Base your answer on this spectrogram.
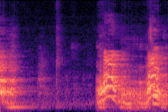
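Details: Labrador Retriever puppy barking indoors while being told in Tamil to get down and stay; two loud harsh barks near the end, after a stretch of low rumble and near silence, with a woman's voice before.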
